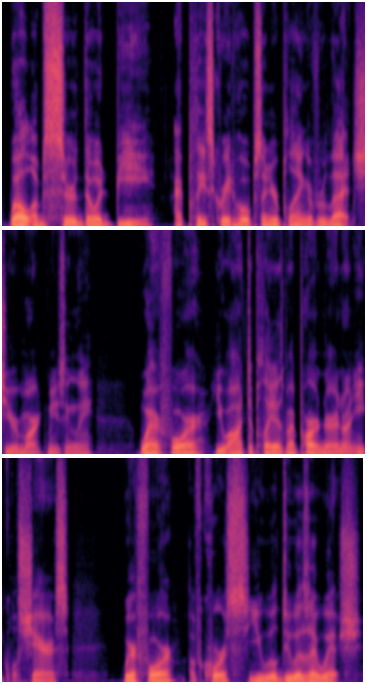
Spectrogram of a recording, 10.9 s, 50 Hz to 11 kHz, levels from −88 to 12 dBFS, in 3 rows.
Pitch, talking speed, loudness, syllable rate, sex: 90 Hz, 210 wpm, -21 LUFS, 6.1 syllables/s, male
